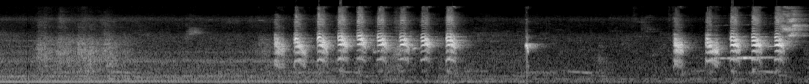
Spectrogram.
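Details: Female grey-cheeked bulbul, Medan type from Sumatra, calling as a lure for males: two bursts of rapid, rhythmic harsh notes about seven to eight each, separated by a single buzzy note and quiet background hum.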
